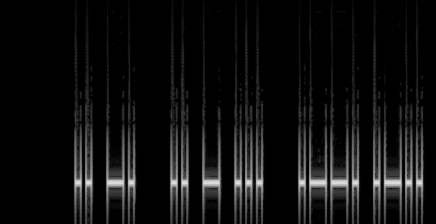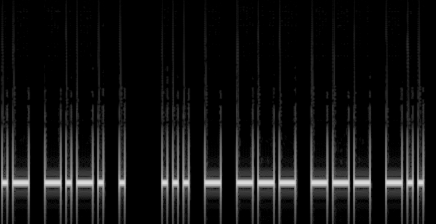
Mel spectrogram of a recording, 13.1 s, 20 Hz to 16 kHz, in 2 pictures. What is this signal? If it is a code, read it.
Morse code, heard as a keyed tone, about 15 wpm, 700 Hz. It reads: IN ITS PLACE STOOD
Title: Sentences from Top 1400 Words 15wpm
